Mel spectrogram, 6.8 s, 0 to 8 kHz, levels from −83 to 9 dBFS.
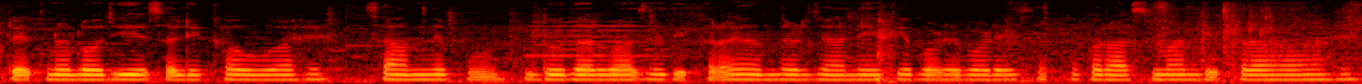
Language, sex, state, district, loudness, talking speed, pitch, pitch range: Hindi, female, Maharashtra, Nagpur, -30 LUFS, 195 wpm, 175 Hz, 170-175 Hz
